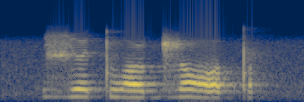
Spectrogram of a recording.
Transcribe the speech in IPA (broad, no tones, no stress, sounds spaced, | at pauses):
ʑ ø t w ɔ ɖ͡ʐ ɔ t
